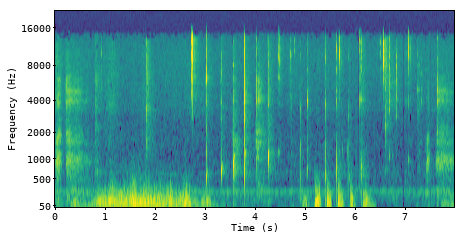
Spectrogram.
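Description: Close-miked ASMR trigger sounds. A low, soft brushing rumble comes first, then a quick run of small sharp clicks and pops, a few short soft thumps, and a few more clicks near the end.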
